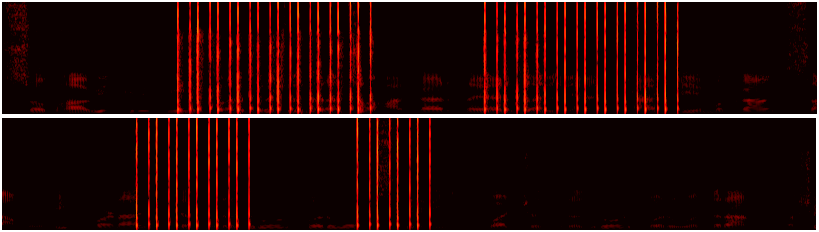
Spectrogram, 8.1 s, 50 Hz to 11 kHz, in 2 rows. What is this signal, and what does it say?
Pulse dialling, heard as clicks on a phone line, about 10 pulses a second, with speech in Goan Konkani. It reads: 0 0 6 4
